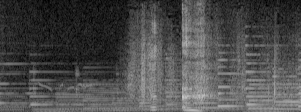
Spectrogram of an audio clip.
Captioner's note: struggles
